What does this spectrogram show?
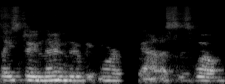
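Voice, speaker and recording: In an Australian accent, a woman speaks at a fairly quick pace. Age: 30s. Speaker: council candidate. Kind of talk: candidate forum speech.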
